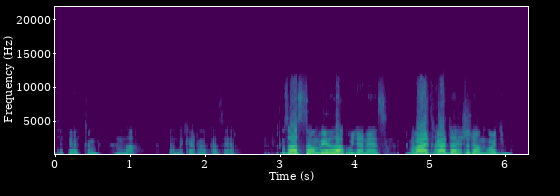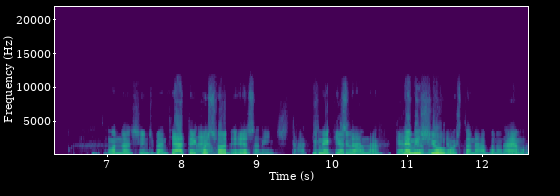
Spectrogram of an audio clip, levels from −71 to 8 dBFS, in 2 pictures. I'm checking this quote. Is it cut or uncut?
cut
